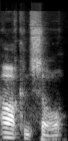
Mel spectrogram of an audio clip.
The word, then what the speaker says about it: Arkansas: word and then uh which is why it's it's it's Arkansas yeah not that makes sense because that was there was not a law but a thing put through saying this is the only way to say this word is now Arkansas with giving respect to the French um it's actually illegal to say AR Kansas by the way I'm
